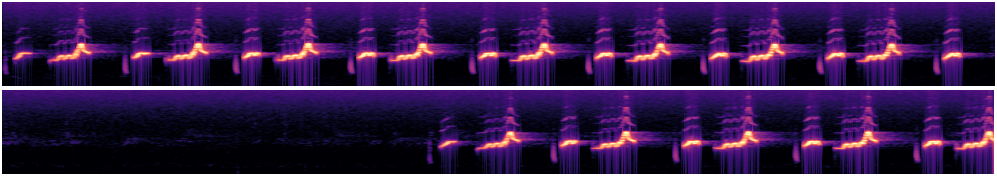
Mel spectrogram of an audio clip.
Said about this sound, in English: And there's one now, the forest-dwelling whippoorwill, whose whistled notes spring forth from eastern forests just as thrush songs fade away.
